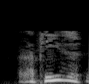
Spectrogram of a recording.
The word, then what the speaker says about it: apizza: Just like, you know, we went to New Haven to check out the pizza, or however you say it there. – Appease. – That's how you're supposed to say it? A-P-I-Z-Z-A. Is how they spell it.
